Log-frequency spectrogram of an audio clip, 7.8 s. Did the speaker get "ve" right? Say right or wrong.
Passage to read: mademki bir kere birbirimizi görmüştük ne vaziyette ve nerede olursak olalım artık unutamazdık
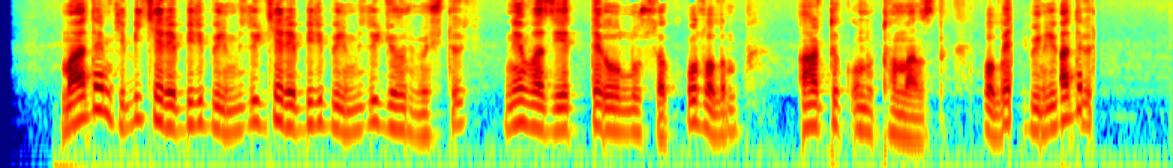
wrong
